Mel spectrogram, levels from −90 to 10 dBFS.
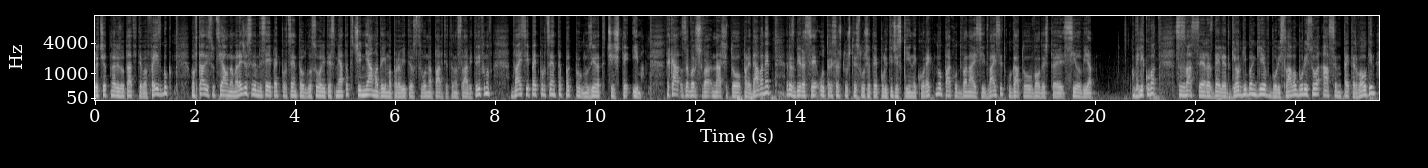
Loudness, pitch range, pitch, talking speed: -25 LUFS, 110-145 Hz, 120 Hz, 140 wpm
